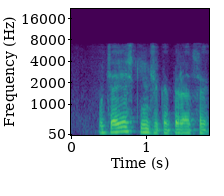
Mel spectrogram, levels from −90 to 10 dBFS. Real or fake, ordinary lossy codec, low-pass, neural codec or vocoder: fake; MP3, 64 kbps; 7.2 kHz; vocoder, 44.1 kHz, 128 mel bands, Pupu-Vocoder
